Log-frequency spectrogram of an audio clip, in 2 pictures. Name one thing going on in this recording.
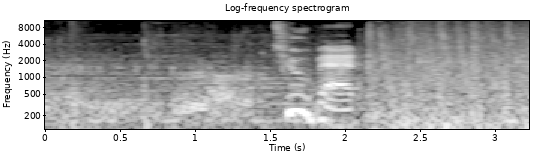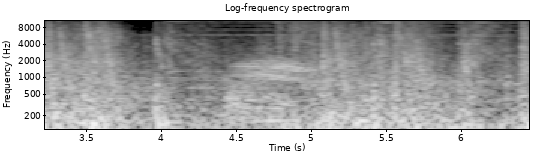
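A plasma rifle fires rapid zapping bursts.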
